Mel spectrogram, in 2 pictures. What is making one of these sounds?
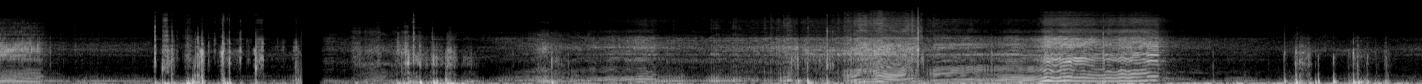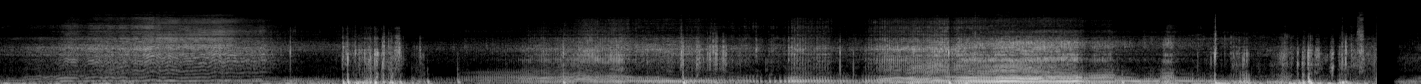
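A dirt bike engine revs and roars as it passes close by.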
